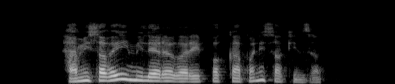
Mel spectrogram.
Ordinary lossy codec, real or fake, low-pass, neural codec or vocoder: MP3, 96 kbps; fake; 7.2 kHz; codec, 16 kHz, 4 kbps, FunCodec, trained on LibriTTS, 50 frames a second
